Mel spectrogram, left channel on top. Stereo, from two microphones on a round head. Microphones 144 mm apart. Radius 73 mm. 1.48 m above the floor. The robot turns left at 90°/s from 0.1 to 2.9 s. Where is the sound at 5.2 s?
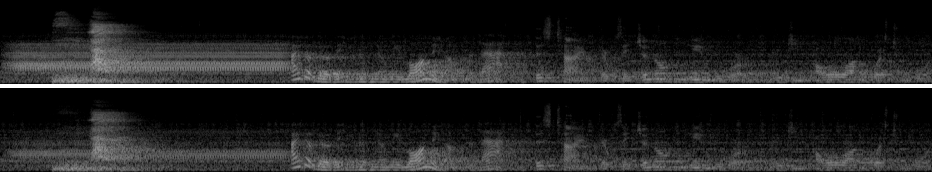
15° right (ahead or behind), 1.0 m.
